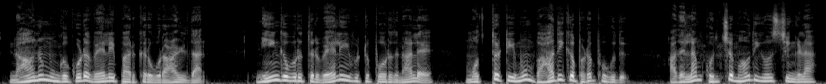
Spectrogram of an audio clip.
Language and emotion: Tamil, fearful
